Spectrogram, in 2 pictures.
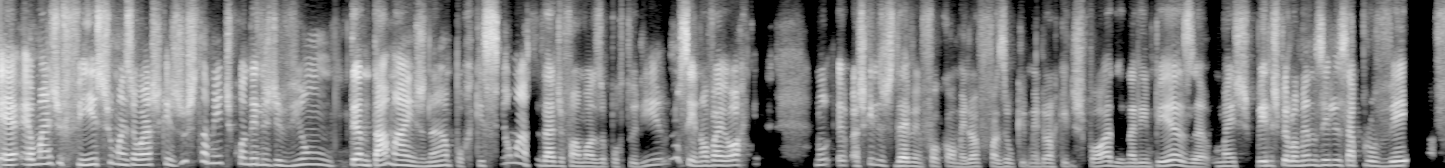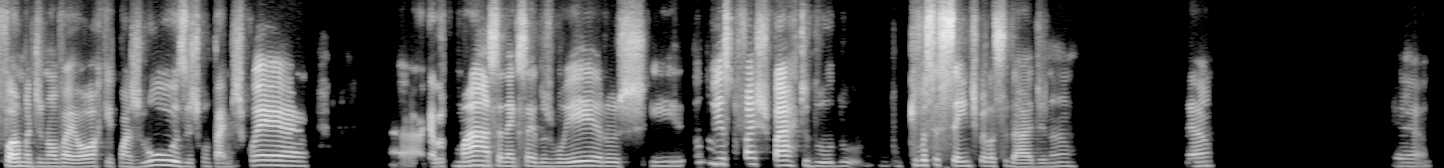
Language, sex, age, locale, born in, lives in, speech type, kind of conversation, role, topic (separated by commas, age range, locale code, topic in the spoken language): Portuguese, female, 60-64, pt-BR, Brazil, United States, conversation, unstructured, none, O que te deixa feliz ao ver uma cidade bem cuidada?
